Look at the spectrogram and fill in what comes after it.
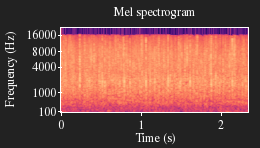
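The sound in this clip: Dense applause from an audience welcoming a guest speaker at a Memorial Day church gathering, many hands clapping at a steady level throughout with no break.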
